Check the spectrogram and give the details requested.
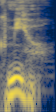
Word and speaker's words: kumiho: In Japanese, you've probably heard of it as kitsune, though in Korean it's pronounced kumiho.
